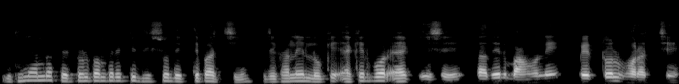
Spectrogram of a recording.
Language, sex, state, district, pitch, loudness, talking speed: Bengali, male, West Bengal, North 24 Parganas, 170 Hz, -23 LUFS, 165 wpm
